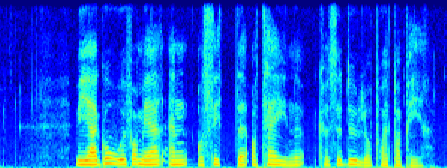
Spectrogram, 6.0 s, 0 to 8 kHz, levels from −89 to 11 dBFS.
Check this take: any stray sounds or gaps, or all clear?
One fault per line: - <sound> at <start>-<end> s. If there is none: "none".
none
